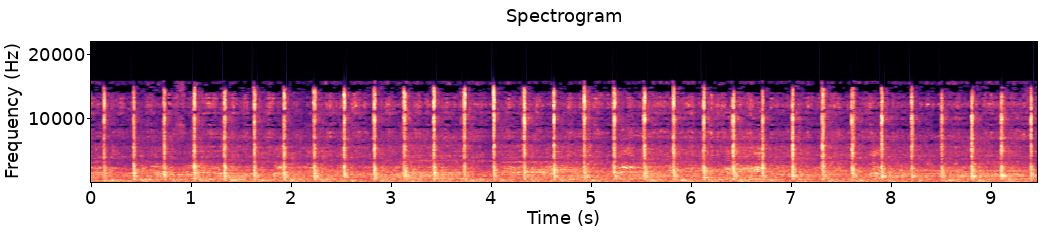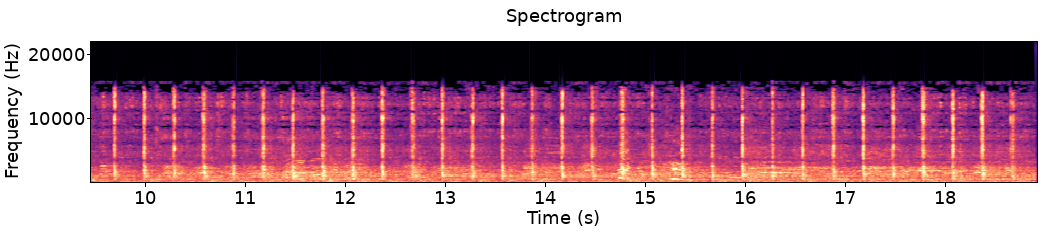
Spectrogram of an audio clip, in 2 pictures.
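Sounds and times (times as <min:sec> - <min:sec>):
drum beaten fast: 0:00.0 - 0:18.9.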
